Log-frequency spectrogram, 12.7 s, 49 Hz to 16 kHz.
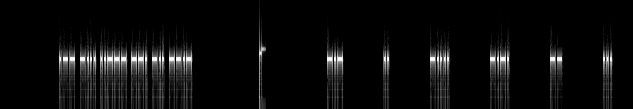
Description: Morse code, heard as a keyed tone, about 36 wpm, spaced as for 15 wpm, 700 Hz. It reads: WB2GDQ KI6CMS
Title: USA Call Signs - 6 Characters - 8x Character Spacing - 35wpm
